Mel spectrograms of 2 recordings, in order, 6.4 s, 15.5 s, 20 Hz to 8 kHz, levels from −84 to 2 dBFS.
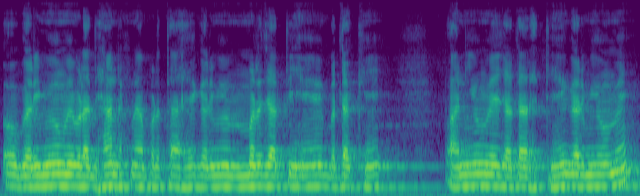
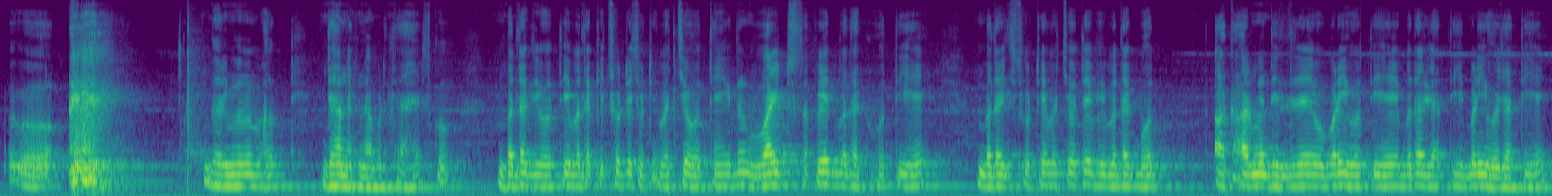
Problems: none marked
